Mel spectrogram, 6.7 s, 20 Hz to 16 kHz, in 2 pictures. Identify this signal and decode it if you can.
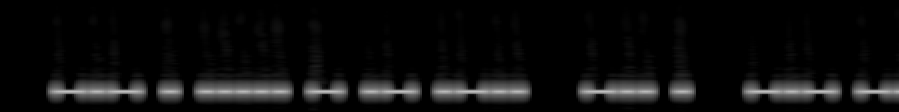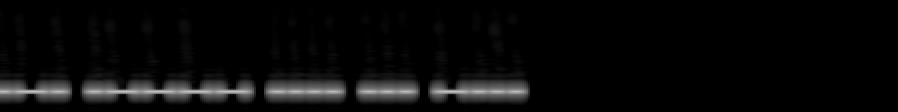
Morse code, heard as a keyed tone, about 36 wpm, 700 Hz. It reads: KE5TAL DE KC1HSB
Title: USA Callsign DE Callsign - 6 Characters - 35wpm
